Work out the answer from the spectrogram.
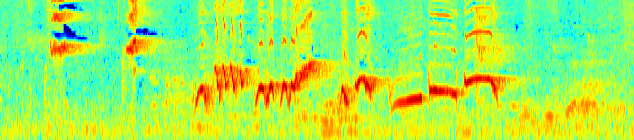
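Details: Bornean white-rumped shama singing 'gacor': a few high thin notes, then loud fluty whistles in quick varied phrases, slurred up and down, some rolling, spread over about four seconds against a quiet background.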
